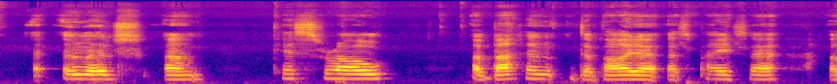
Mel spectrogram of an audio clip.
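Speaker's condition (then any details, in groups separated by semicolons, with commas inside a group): Cerebral palsy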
